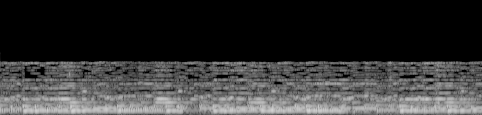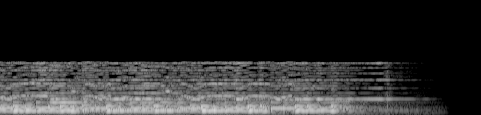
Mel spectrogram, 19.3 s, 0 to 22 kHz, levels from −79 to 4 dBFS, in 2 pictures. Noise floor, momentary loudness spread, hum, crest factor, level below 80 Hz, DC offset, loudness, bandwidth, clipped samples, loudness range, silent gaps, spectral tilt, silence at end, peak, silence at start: -58 dBFS; 6 LU; none; 14 dB; -46 dBFS; under 0.1%; -21 LUFS; 2.9 kHz; under 0.1%; 3 LU; none; -13.5 dB/octave; 1.45 s; -6 dBFS; 0 s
